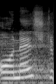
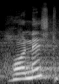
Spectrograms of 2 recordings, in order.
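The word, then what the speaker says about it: honest: इसको हम कैसे पढ़ेंगे? हॉनेस्ट पढ़ेंगे? नो। कैसे पढ़ेंगे? ऑनेस्ट। कैसे पढ़ेंगे? ऑनेस्ट। और इस ऑनेस्ट मैन के अंदर साउंड ओ आता है जो कि वोवेल है।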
